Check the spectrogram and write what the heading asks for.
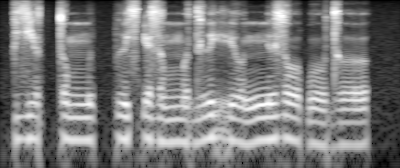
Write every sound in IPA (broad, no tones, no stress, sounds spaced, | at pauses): zʲ ɤ tː o mː ɨ pː ɨː sʲ ɗ ɜ z ɤ mː ɤ d ɨː rʲ oː nː ɨ z oː ɓ oː d ɤː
